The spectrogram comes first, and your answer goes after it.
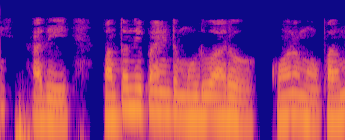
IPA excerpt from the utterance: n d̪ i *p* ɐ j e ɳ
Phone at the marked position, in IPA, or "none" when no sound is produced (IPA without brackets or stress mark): p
